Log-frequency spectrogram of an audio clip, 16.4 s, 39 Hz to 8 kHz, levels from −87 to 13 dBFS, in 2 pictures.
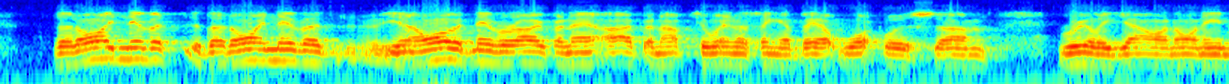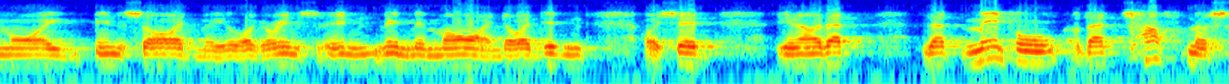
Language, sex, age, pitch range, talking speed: English, male, 60-79, 130-150 Hz, 170 wpm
